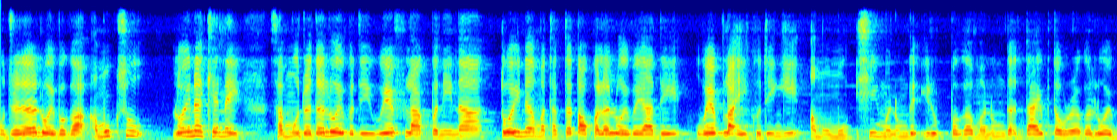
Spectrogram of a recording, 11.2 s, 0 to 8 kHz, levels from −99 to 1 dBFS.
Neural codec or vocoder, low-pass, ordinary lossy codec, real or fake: none; 7.2 kHz; none; real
